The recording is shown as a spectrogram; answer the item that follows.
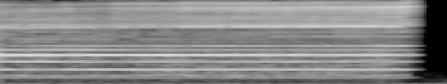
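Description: A single loud, sustained horn-like chord, held perfectly steady and then cut off abruptly after about two seconds.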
